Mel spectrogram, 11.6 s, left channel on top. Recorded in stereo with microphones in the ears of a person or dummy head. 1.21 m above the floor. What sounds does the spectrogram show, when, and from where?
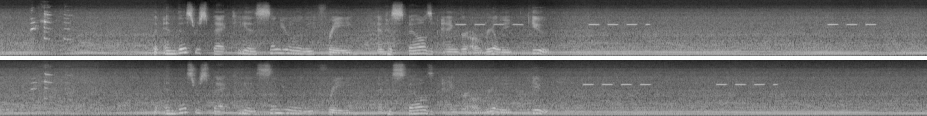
0.4 s a squeak: 65° left (ahead or behind), 1.1 m
1.9 s a woman speaking: 50° left (ahead or behind), 0.6 m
